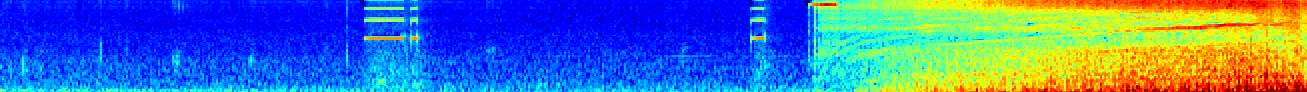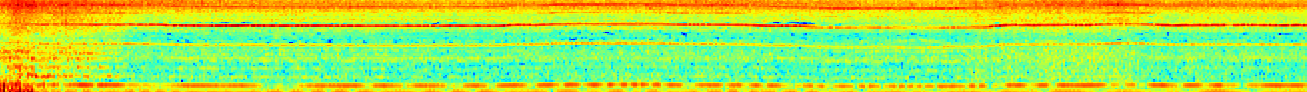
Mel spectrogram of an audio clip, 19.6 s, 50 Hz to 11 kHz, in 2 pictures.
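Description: Two short electronic beeps, then the tricopter's three brushless motors with Graupner 9x5 three-blade propellers spool up with a rising whine about six seconds in. The sound peaks with a rush of propeller wash as the craft lifts off, then settles into a steady hovering whine whose pitch wavers slightly as the throttle is adjusted.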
